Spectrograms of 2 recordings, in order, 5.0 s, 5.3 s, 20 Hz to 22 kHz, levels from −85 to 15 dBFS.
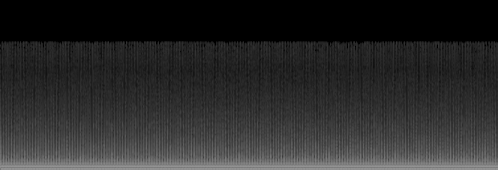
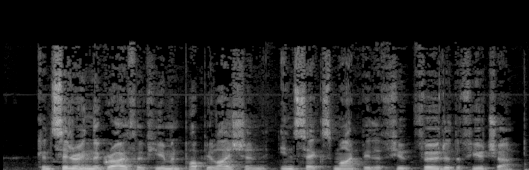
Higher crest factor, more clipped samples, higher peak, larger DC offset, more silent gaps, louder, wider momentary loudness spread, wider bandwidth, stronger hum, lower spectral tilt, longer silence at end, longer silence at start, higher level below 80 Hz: second, 12 dB vs 18 dB; neither; second, -14 dBFS vs -2 dBFS; neither; neither; second, -27 LUFS vs -19 LUFS; second, 0 LU vs 11 LU; about the same, 17 kHz vs 17 kHz; neither; first, -6.5 dB/octave vs -4 dB/octave; about the same, 0 s vs 0 s; second, 0 s vs 0.4 s; first, -46 dBFS vs -54 dBFS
